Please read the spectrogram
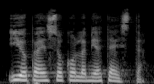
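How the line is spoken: Son's cold reply. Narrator (Italian): rispondeva freddamente il figlio

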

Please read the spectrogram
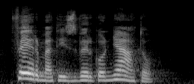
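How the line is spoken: Shouting. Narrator (Italian): gridò

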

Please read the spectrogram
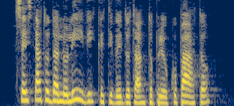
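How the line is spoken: Laughing question. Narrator (Italian): Augusta, ridendo, mi domandò

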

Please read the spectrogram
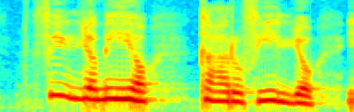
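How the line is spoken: Joyful exclamation. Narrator (Italian): esclamai con un trasporto di gioia

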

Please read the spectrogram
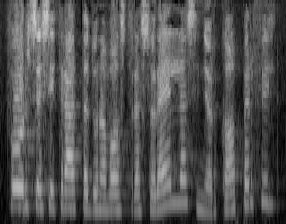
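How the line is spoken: Exclaiming after a pause. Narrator (Italian): essa esclamò dopo una pausa

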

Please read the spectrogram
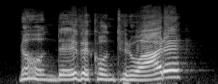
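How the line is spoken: Shouted, almost a scream. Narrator (Italian): gridò Squeers quasi con un urlo

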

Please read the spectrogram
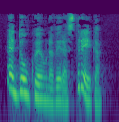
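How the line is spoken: Exclaimed. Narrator (Italian): esclamò Federico Lynn

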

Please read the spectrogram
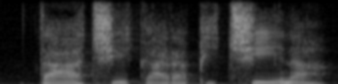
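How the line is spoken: Mother's whisper. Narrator (Italian): bisbigliò la madre

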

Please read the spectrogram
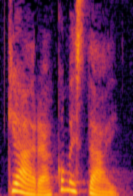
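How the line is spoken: Exclaimed. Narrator (Italian): esclamò

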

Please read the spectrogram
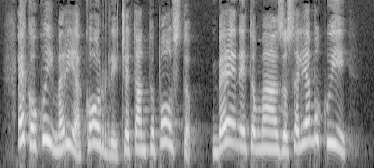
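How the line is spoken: Crowd shouting. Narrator (Italian): si gridava

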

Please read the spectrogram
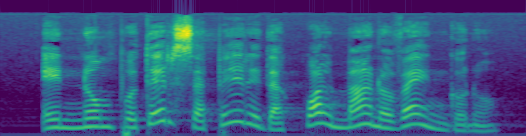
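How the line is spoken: Exclaiming. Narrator (Italian): esclamava Benedetto

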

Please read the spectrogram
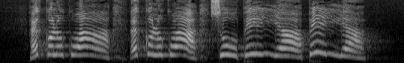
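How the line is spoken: Shouting at top of lungs. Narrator (Italian): Egli gridava a tutta gola

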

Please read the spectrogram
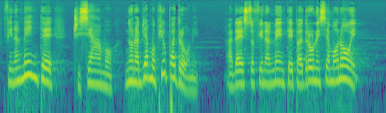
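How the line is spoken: Crowd exclaiming. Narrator (Italian): I popolani esclamando

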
